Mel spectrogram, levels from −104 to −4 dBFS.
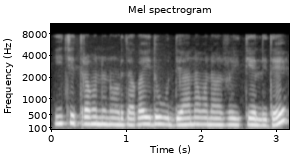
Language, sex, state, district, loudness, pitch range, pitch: Kannada, female, Karnataka, Bangalore, -15 LUFS, 195-215 Hz, 200 Hz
